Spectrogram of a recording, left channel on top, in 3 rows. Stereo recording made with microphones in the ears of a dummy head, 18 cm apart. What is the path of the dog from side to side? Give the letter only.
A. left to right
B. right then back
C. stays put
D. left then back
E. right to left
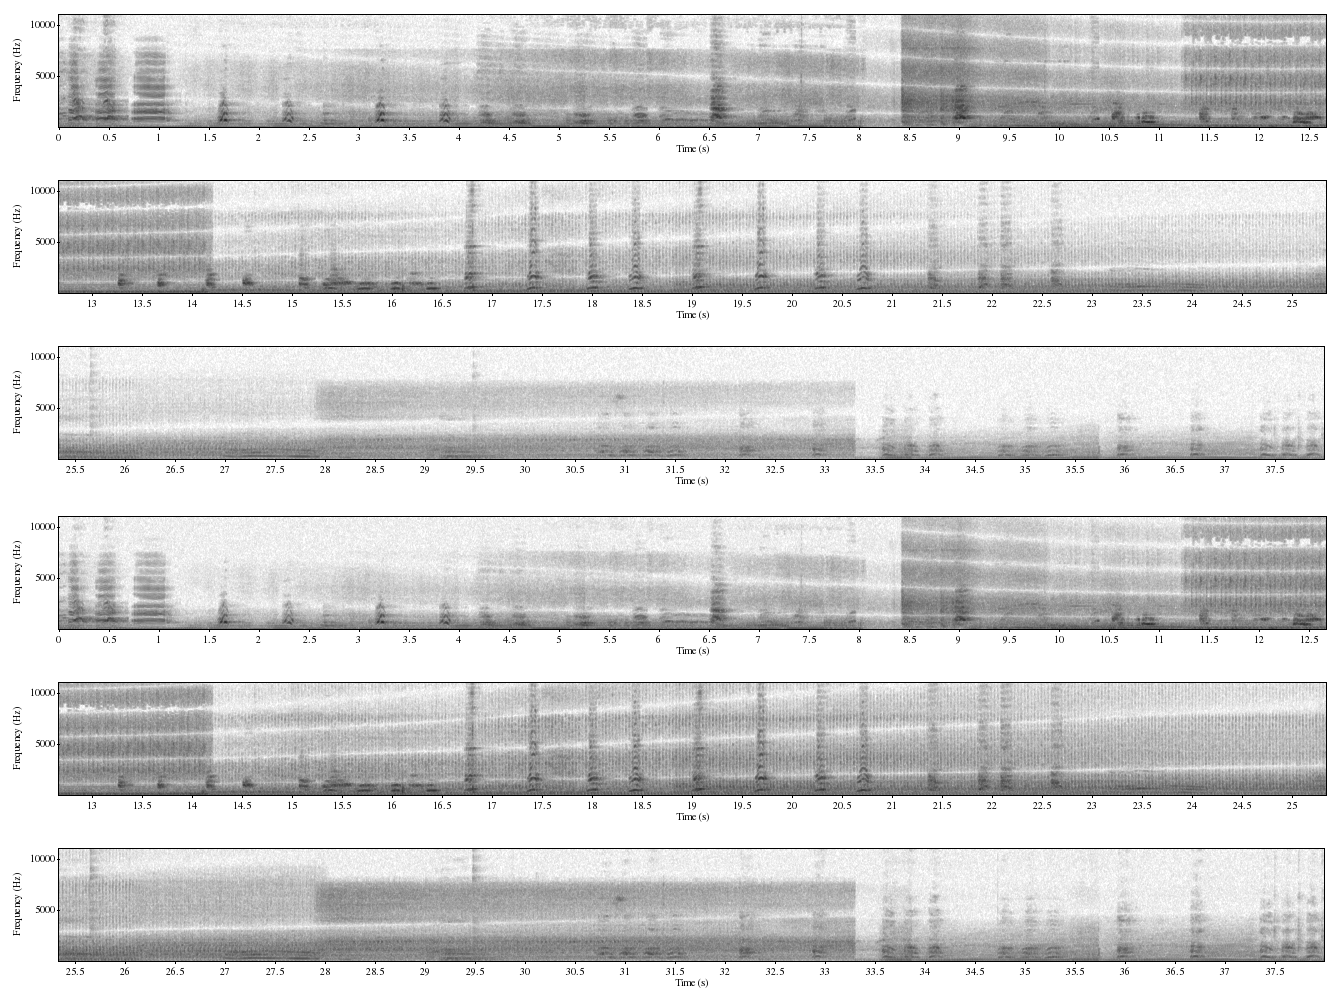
A.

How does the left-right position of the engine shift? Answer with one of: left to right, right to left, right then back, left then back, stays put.
left to right.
